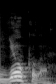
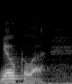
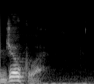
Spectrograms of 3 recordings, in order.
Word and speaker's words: Jokela: As a gift to our grandmother, our Finnish grandmother, we should change the pronunciation of our last name to a more authentic last name, which would be Jokela, because Arnie and I had gone to Finland,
